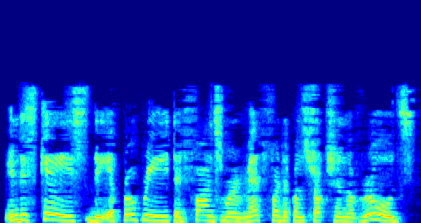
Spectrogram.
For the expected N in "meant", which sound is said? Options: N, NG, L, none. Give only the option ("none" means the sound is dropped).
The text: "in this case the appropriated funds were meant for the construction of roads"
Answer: none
